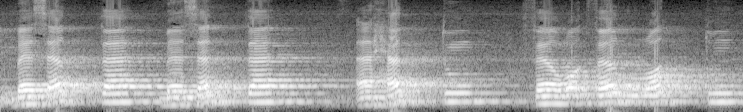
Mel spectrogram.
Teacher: Cara mengidghamkannya adalah dengan mengeluarkan huruf to dari makhrajnya tanpa diqalqalahkan. Ya, ingat ya, qalqalahnya hilang. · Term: idgham naqis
